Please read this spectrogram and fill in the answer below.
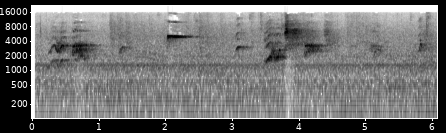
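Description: Cockatiels chirping: a run of short, upward-bending chirps and whistles, one high whistle about two seconds in, the loudest cluster a little past halfway, over a steady background hiss.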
